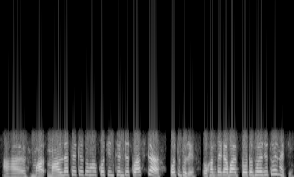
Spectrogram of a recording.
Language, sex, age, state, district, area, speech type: Bengali, female, 18-30, West Bengal, Malda, urban, conversation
